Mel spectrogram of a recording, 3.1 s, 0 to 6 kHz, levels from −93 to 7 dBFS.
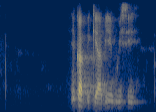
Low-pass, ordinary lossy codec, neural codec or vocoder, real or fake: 5.4 kHz; AAC, 48 kbps; codec, 16 kHz, 8 kbps, FunCodec, trained on Chinese and English, 25 frames a second; fake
